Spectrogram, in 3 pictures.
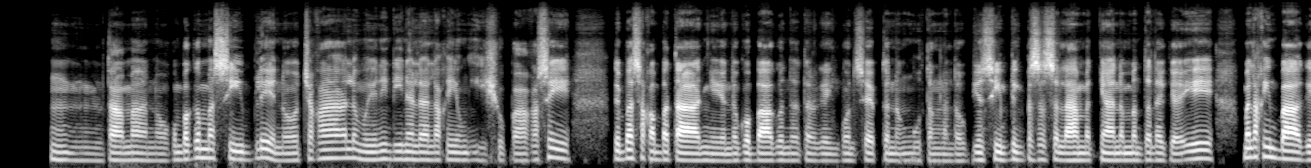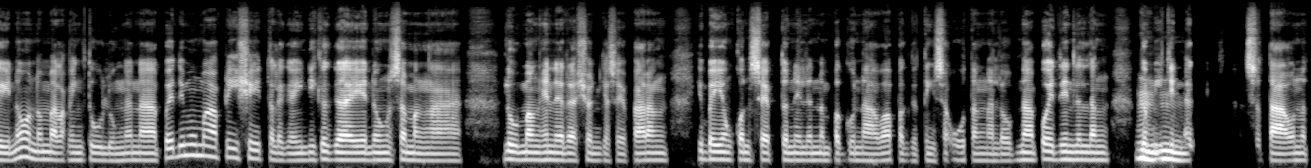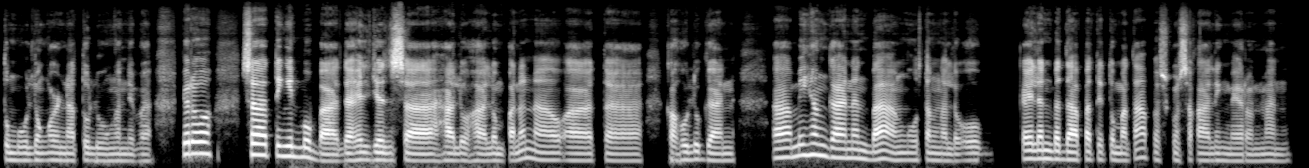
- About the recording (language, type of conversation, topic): Filipino, podcast, Ano ang ibig sabihin sa inyo ng utang na loob?
- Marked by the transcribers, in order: other background noise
